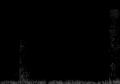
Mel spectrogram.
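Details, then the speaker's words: Adult woman says she is hungry as her stomach growls audibly (borborygmi). "guys I'm so hungry oh did you hear that my stomach just growled"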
